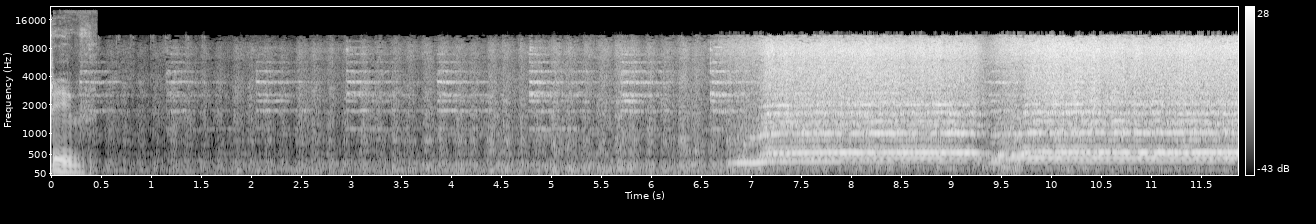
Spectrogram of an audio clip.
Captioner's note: LOCOMOTIVE bell and WHISTLE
